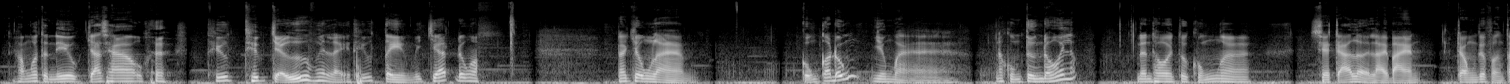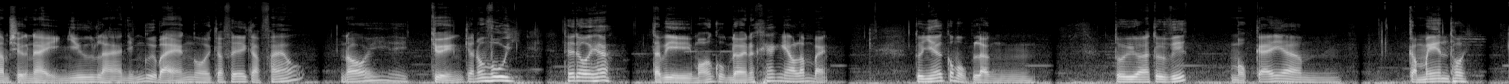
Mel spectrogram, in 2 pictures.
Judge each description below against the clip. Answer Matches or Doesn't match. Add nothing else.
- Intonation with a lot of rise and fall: Matches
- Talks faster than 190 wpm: Doesn't match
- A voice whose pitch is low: Matches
